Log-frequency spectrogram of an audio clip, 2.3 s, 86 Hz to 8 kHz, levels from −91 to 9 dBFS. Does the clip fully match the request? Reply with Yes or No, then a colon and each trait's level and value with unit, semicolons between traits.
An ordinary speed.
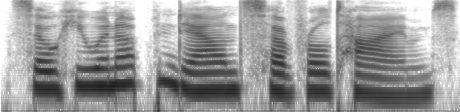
No: fast, 210 wpm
